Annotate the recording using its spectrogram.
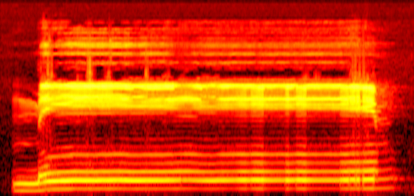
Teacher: दोनों होठों के खुश्क हिस्सा से अदा होगा · میم، دونوں ہونٹوں کے خشک حصہ سے ادا ہوگا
